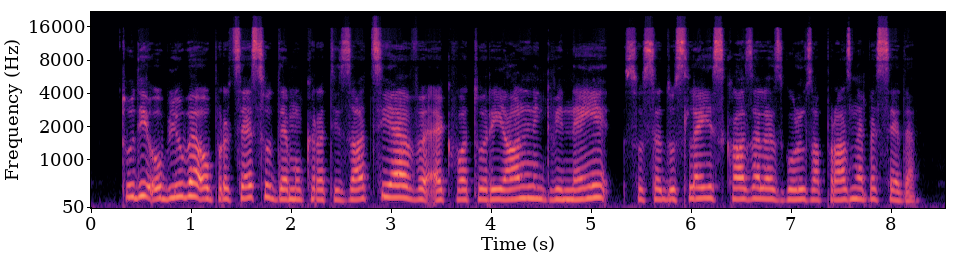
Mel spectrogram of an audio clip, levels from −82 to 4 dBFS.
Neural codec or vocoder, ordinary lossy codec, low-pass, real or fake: vocoder, 48 kHz, 128 mel bands, Vocos; Opus, 32 kbps; 19.8 kHz; fake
